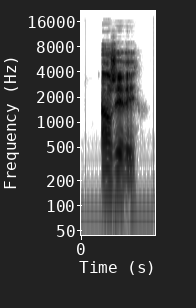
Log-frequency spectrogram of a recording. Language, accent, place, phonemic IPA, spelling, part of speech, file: French, France, Lyon, /ɛ̃.ʒe.ʁe/, ingérer, verb, LL-Q150 (fra)-ingérer.wav
- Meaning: 1. to ingest, to swallow 2. to interfere in, to meddle with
